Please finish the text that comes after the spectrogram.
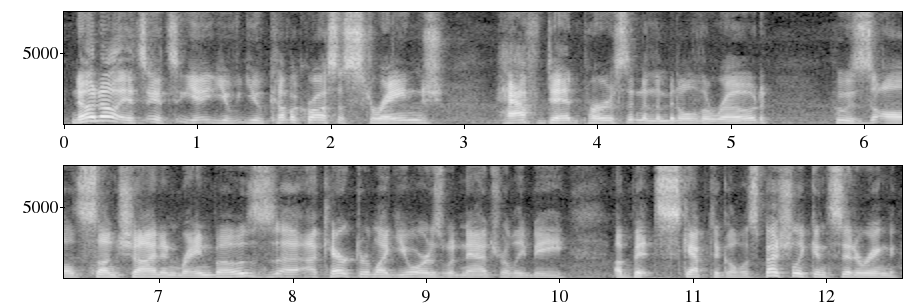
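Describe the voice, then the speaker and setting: A man's voice: fairly high pitch, normal speed, sharp tone. A man running a tabletop fantasy horror game as game master, moving between casual table talk and atmospheric description.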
